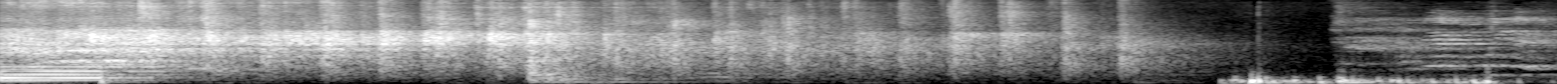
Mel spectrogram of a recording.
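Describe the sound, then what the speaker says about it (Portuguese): A church congregation bursts into loud applause during a worship service. The clapping fades gradually over several seconds, and then a voice starts speaking. "aplauda o Senhor, aleluia."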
